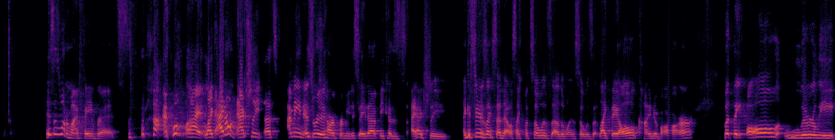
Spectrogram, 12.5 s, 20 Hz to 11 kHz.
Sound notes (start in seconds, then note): 2.0 laughs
